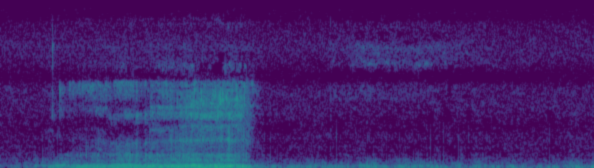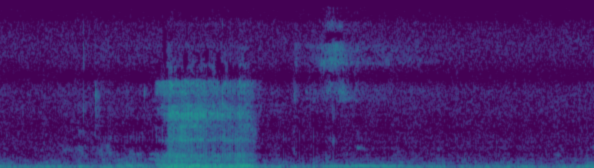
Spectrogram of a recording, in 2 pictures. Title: Dog Snoring 😂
